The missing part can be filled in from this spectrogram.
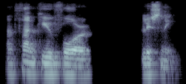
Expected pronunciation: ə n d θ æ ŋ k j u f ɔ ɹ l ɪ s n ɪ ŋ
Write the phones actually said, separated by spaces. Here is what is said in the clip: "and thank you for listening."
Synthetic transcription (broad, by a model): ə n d θ æ ŋ k j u f ɔ ɹ l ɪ s n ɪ ŋ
